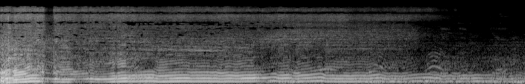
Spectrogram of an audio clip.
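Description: Enduro motorcycle engine running at fairly steady revs with small wavers of throttle, gradually fading as the bike rides away.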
